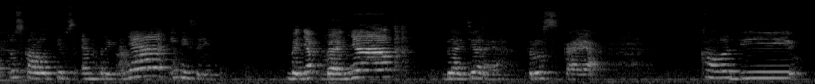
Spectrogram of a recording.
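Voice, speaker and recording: A woman speaks in a high pitch with ordinary pitch variation and long, frequent pauses. Room echo is audible. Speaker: student radio announcer. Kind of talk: casual podcast chat.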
